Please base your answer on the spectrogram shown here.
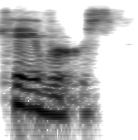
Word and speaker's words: CAIVRS: And they come up with something called a Cavers error, and it's spelled Caivrs, Cavers.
